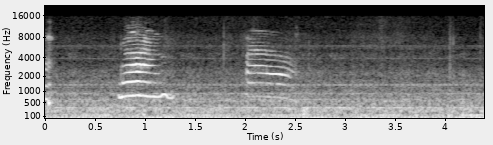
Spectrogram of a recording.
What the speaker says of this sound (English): I'm just trying to get this stupid kitten to stop meowing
